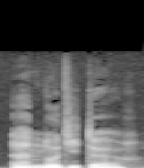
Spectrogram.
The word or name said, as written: auditeur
